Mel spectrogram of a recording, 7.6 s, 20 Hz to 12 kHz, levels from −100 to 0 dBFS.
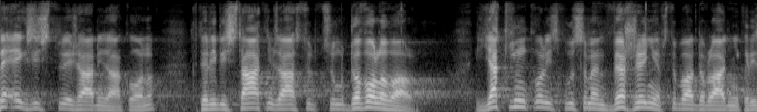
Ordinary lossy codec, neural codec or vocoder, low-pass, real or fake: Opus, 32 kbps; none; 10.8 kHz; real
